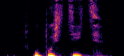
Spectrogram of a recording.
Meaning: 1. to let go, to let slip 2. to miss, to lose 3. to overlook
- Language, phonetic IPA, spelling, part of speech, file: Russian, [ʊpʊˈsʲtʲitʲ], упустить, verb, Ru-упустить.ogg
